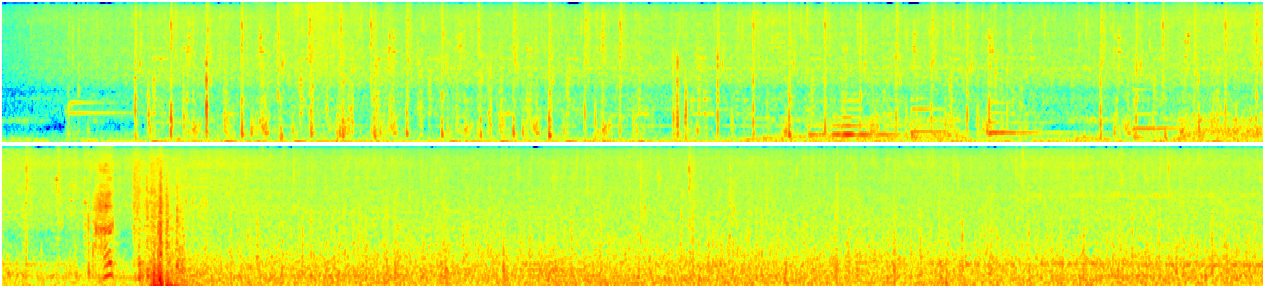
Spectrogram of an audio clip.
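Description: Rain patters steadily.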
